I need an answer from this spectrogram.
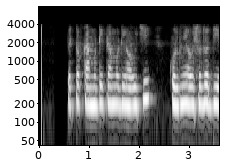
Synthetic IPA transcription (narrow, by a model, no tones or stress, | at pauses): peʈɔkamuɖikamuɖiɦɔwt͡ʃʰi | kuɾmiɔwɔsɔd̪ʱɔd̪ie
